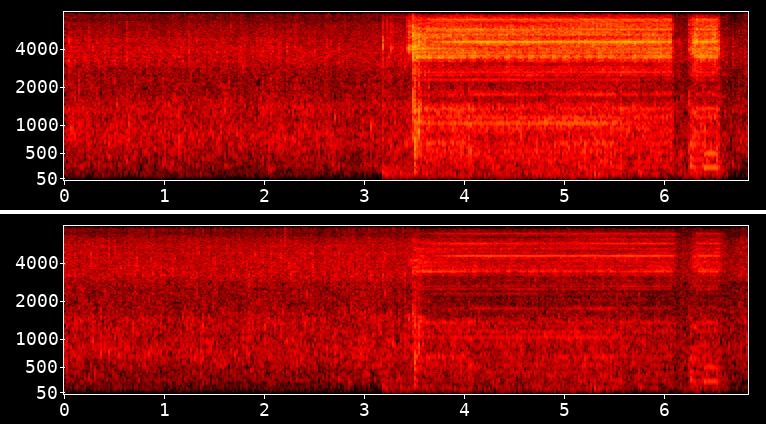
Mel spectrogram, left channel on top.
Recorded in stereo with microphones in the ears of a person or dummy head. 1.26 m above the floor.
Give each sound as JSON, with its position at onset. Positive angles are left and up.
{"t": 3.2, "sound": "a camera shutter", "side_deg": 90, "distance_m": 0.5}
